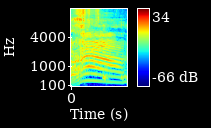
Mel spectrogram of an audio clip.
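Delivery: high-pitched startled yelp; mock scream. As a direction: imitate a panicked man's short scream. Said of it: "he starts screaming".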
